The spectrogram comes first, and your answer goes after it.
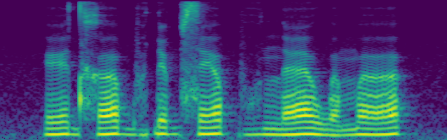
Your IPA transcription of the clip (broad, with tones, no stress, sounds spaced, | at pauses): ɪː˧˥˧ d x əː˧˥˧ b ə̤˨˥ ɗ ɪ˨˥ b s e˧˥˧ ə̯ p o̤˧˥˧ n ɛː˧˥˧ w ə˨˥ m əː˨˥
